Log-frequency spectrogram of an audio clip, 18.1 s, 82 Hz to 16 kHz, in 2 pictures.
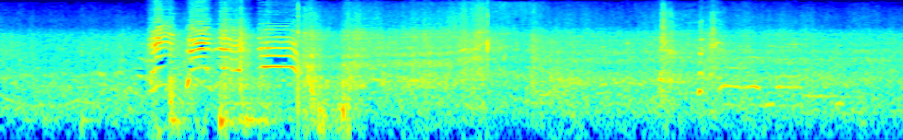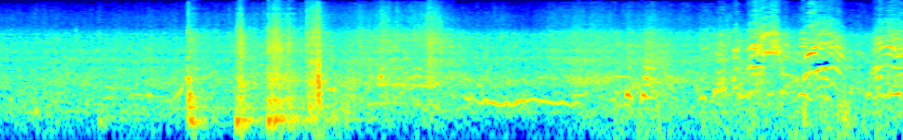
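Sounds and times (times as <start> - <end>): people chattering: 0.0 - 18.0
person splashing into pool: 2.6 - 5.5.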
